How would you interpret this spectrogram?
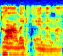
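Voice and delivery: hushed whisper. Repeating a phrase after another speaker asks what: whispering. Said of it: "I'm whispering as if".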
